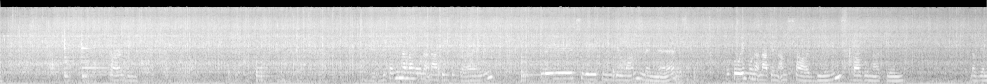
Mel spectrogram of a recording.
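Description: A wooden spatula scrapes against a pan.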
